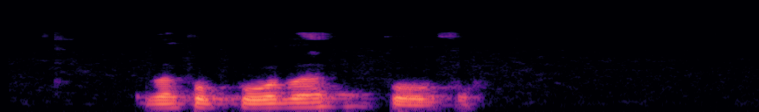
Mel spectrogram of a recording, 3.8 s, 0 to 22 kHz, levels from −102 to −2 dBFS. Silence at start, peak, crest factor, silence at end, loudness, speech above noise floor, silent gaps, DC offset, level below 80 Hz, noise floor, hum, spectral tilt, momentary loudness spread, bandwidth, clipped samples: 0.75 s; -16 dBFS; 20 dB; 1.45 s; -32 LUFS; 58 dB; none; under 0.1%; -78 dBFS; -90 dBFS; none; -10 dB/octave; 13 LU; 7.8 kHz; under 0.1%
